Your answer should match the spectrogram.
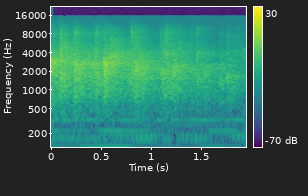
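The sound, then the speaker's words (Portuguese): An audience applauds the Lord for the preached word, a steady wash of many hands clapping together for about two seconds, with a faint low hum sustained underneath. “Você pode aplaudir ao Senhor por essa palavra.”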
